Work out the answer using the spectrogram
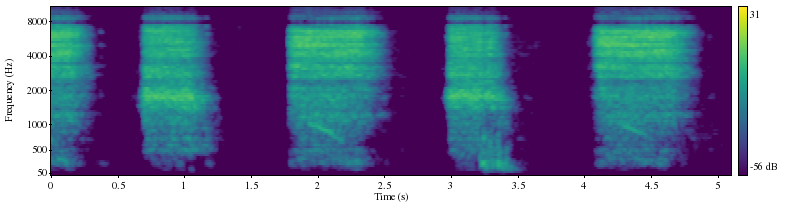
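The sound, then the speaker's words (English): Forceful breathing, drawn in through the nose and pushed out through the mouth, in five strong, evenly spaced breath bursts of similar loudness with short silent gaps and no talking. “if you were to take 3 forceful breaths and I'll go in my nose, out my mouth”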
